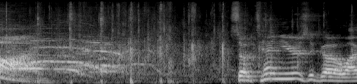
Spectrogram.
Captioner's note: audience cheering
